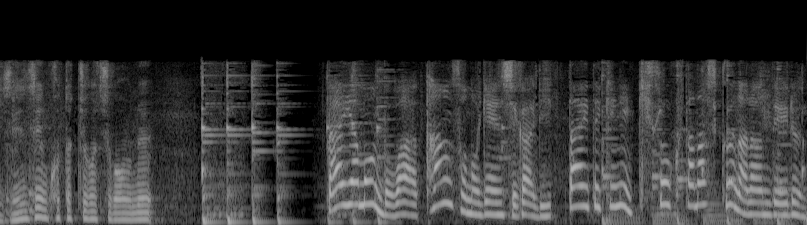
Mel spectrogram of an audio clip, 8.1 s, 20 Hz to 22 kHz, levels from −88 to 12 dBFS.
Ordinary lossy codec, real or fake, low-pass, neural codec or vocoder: AAC, 32 kbps; real; 7.2 kHz; none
